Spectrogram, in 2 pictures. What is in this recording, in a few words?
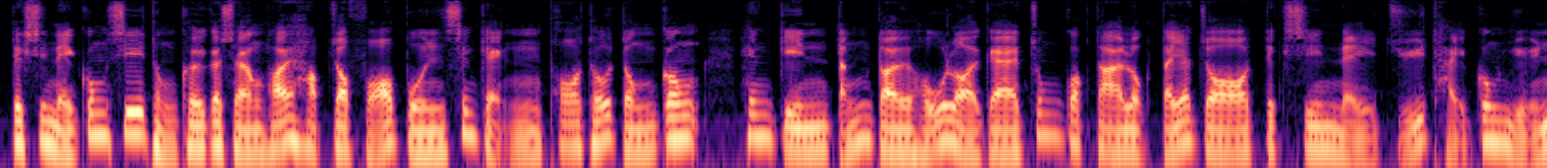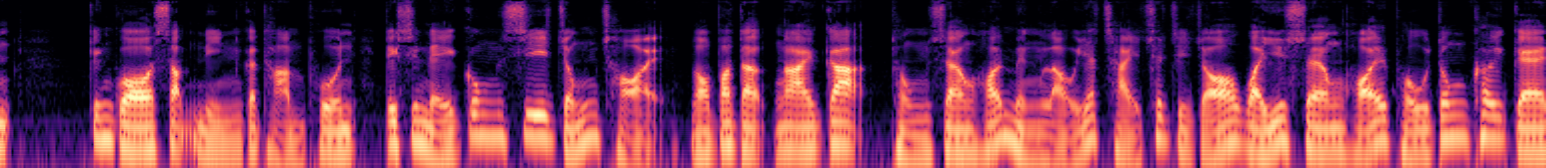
cantonese, news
